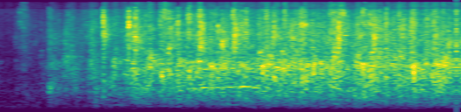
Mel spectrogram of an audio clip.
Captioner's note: applause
